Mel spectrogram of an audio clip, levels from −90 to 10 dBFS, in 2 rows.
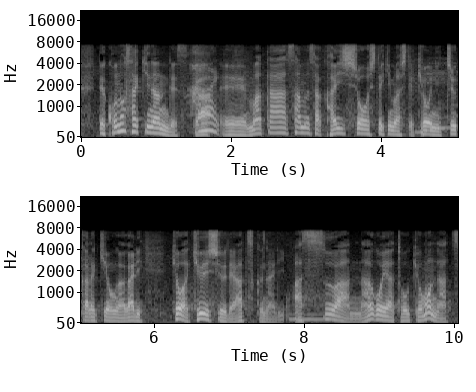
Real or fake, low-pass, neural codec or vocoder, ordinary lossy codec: real; 7.2 kHz; none; none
